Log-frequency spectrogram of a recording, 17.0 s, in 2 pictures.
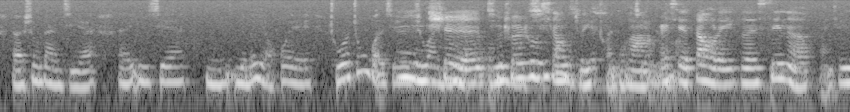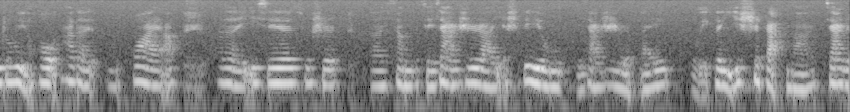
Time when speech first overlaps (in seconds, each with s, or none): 4.0 s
